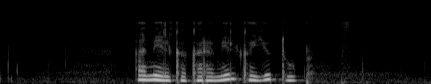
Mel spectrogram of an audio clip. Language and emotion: Russian, neutral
